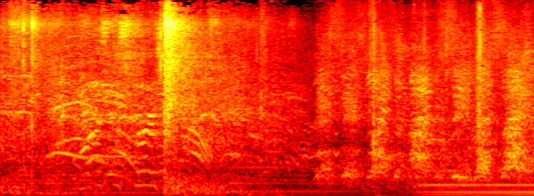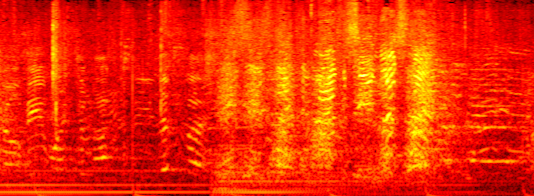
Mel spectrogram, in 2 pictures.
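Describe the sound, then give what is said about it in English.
A large protest crowd in Seattle shouts and chants in overlapping voices, loud, with a steady low hum beneath and occasional sharp bangs of police stun grenades cutting through the roar. “In Seattle, police used stun grenades to try and break up a crowd after officers said that they were injured by people throwing rocks and bottles.”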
